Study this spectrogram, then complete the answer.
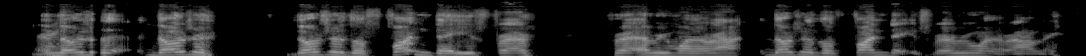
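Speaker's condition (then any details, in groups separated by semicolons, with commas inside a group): Cerebral palsy, spastic quadriplegia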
